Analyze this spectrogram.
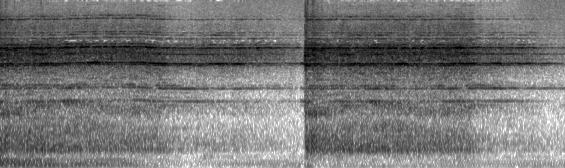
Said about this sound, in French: Le téléphone sonne.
